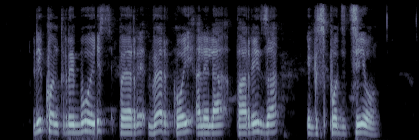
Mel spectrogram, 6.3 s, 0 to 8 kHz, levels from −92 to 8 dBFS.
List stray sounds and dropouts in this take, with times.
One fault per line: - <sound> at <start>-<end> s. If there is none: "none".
- dropout at 1.4-1.5 s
